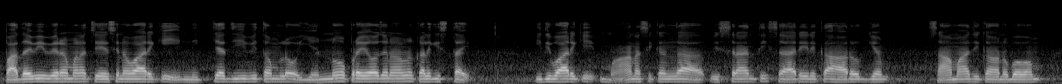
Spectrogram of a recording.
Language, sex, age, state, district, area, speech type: Telugu, male, 18-30, Telangana, Jayashankar, urban, spontaneous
